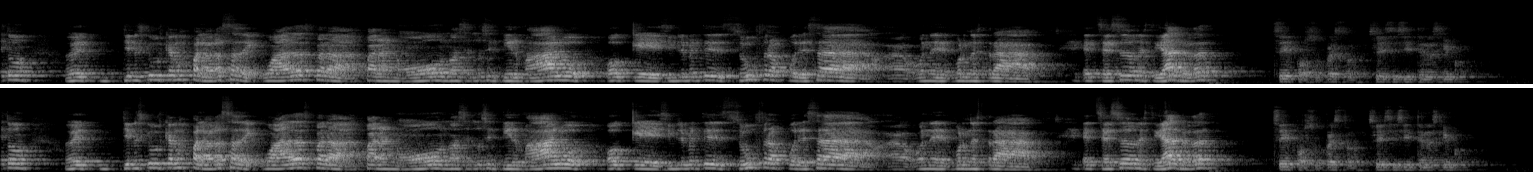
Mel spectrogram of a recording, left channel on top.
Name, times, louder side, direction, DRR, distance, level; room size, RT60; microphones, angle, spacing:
voice 1, 0.0-10.3 10.6-12.1, right 1 dB, 80° right, -2 dB, 0.8 m, -29 dB
voice 2, 12.7-14.6, right 2 dB, 40° right, -3 dB, 1.6 m, -39 dB
9.8 x 4.8 x 2.2 m, 0.94 s
head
